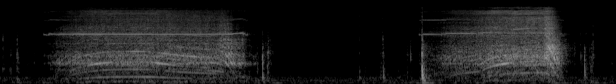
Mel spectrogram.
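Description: A cordless power driver tightening screws on a Harman Kardon Onyx speaker, two close whirring bursts of about two seconds each, separated by a short pause and ending with a brief clicking stop.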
